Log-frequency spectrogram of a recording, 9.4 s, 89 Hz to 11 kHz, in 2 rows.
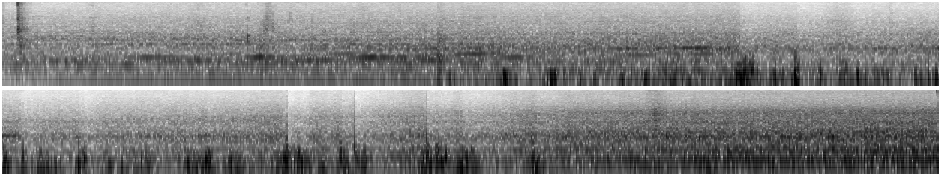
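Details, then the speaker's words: Vintage Penncrest (Lakewood) 50 box fan, 2.25 amp McMillan shaded-pole motor with winged stator, dusty and not yet cleaned or oiled, switched to high: hum builds smoothly to full speed, no scraping, drawing 2.36 A, 185 W; normal spin-up. "up to speed without a problem. And we're at 2.36 amps, 185 watts."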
